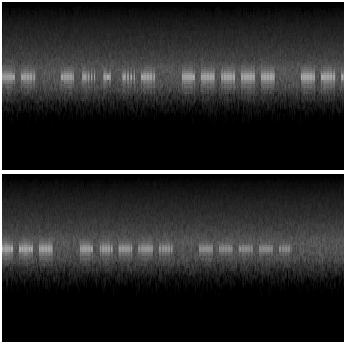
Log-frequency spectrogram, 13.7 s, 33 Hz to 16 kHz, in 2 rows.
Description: Hellschreiber (Feld-Hell, 122.5 baud), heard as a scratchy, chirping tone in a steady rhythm, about 1000 Hz, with radio static, fading and a narrow filter. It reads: … 67175 92882 25002 99338 82586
